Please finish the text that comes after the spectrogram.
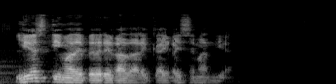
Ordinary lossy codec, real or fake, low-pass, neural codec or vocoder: AAC, 32 kbps; real; 10.8 kHz; none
